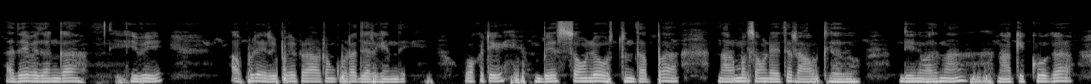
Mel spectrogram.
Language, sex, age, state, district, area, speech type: Telugu, male, 60+, Andhra Pradesh, Vizianagaram, rural, spontaneous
